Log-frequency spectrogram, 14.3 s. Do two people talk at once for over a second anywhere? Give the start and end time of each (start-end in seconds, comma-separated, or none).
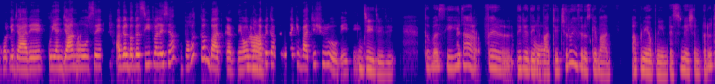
none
